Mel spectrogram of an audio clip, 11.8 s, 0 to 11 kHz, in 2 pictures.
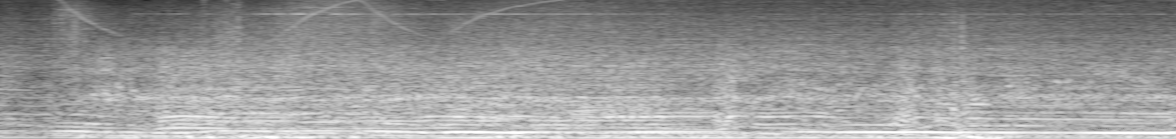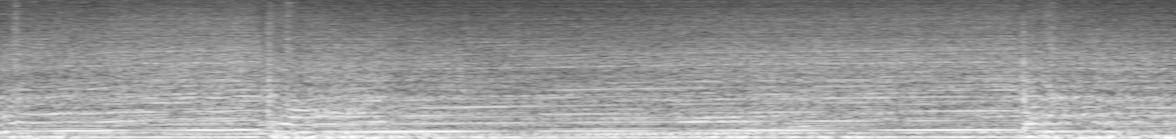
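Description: An Alpine A110 sports car races in The Crew Motorfest, its engine revving and rising through gears with sharp shift drops and tire squeal, loud and continuous without speech.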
